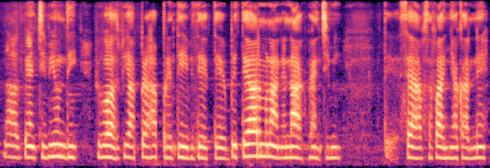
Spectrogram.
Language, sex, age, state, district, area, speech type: Dogri, female, 30-45, Jammu and Kashmir, Samba, urban, spontaneous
